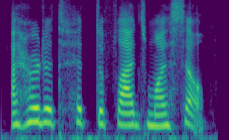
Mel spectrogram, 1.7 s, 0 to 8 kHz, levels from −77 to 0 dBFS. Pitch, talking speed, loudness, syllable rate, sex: 235 Hz, 245 wpm, -17 LUFS, 5.7 syllables/s, female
